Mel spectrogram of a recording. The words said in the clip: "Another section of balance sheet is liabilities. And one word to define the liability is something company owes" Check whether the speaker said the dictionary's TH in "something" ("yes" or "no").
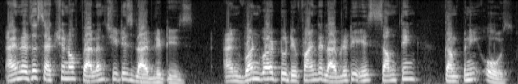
no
